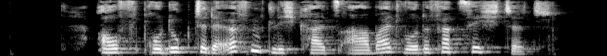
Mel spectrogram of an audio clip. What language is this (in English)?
German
